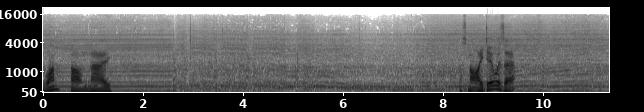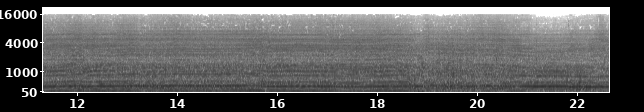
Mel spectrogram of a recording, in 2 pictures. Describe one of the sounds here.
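A racing motorcycle engine whines steadily and shifts pitch as it speeds up and slows down.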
